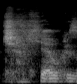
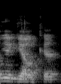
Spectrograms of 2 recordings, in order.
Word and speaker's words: Jagielka: like, "Hi, I'm Phil Jagielka," like in his Yorkshire accent? I haven't seen it. No. Yeah, because it's a Polish surname, you see, so it's pronounced differently to how it may appear.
